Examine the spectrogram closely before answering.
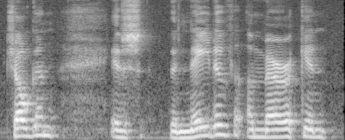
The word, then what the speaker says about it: Chogan: a point of information Shogun Cho c-h-o-g-a-n as pronunciation Shogun is the Native American name for a black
